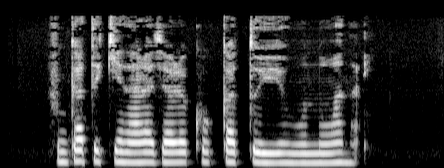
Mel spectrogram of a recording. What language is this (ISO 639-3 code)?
jpn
